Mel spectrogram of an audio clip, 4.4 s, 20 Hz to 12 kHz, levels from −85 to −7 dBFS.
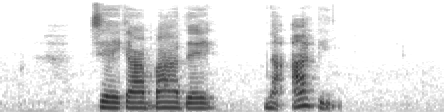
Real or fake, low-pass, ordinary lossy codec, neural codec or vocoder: fake; 10.8 kHz; MP3, 64 kbps; codec, 44.1 kHz, 7.8 kbps, Pupu-Codec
